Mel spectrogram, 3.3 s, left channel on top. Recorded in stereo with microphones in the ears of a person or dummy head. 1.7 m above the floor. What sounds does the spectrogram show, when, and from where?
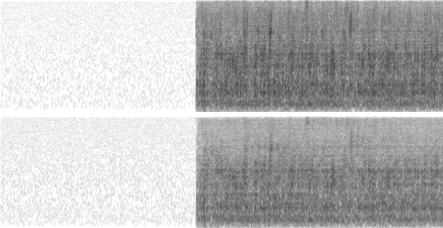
1.5 s boiling: 85° left, 0.7 m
